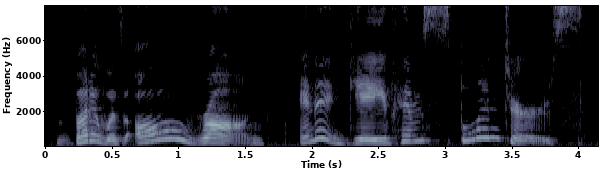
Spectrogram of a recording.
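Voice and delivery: gentle storybook read-aloud; reading to children. A narrator's reading. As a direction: read it like a bedtime picture book. Reads picture book to children.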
